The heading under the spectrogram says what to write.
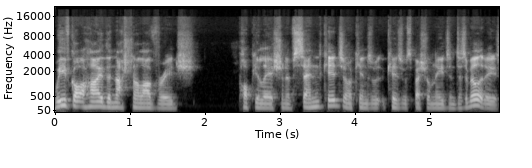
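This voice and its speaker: In a North East England accent, a man with a medium pitch talks at a fairly quick pace in a very clean recording with a silent background. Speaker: parliamentary candidate. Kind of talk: interview.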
